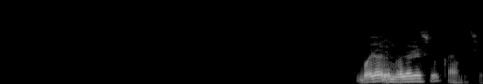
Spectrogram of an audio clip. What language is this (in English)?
Gujarati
